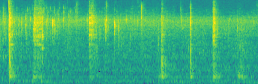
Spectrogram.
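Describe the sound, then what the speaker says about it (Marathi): Cashews and almonds roasting together in hot oil for a Konkani-style poha chivda, a soft sizzle broken by scattered clicks and taps of stirring, close and fairly quiet, no talk. "आता मी त्याच्यामध्ये काजू भाजते"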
